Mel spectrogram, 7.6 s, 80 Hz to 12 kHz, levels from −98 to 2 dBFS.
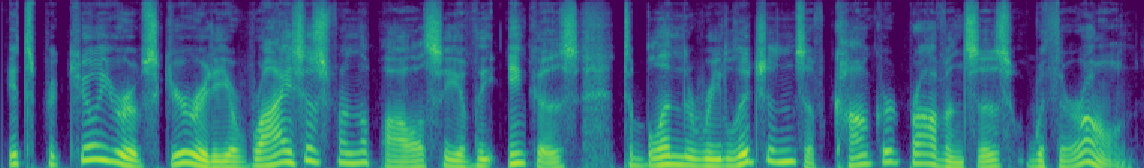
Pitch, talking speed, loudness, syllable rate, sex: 155 Hz, 155 wpm, -18 LUFS, 5.0 syllables/s, male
